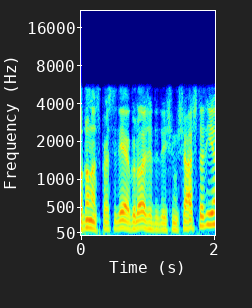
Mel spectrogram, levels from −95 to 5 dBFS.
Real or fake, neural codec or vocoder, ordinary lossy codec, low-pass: fake; codec, 16 kHz in and 24 kHz out, 0.4 kbps, LongCat-Audio-Codec, two codebook decoder; Opus, 32 kbps; 5.4 kHz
